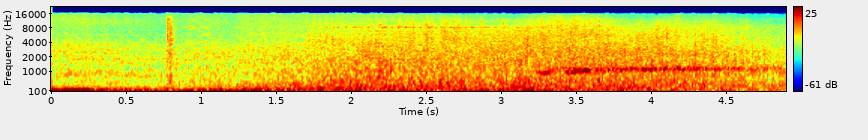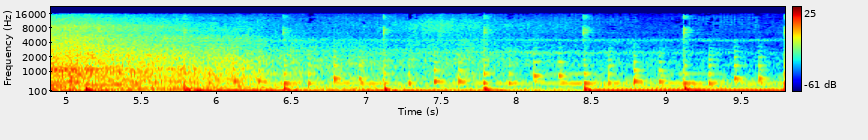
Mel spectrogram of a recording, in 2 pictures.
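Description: A car tears away with a loud rush of engine noise and a brief squeal of skidding tyres, then settles into a steadier, rumbling engine drone as it speeds off.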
